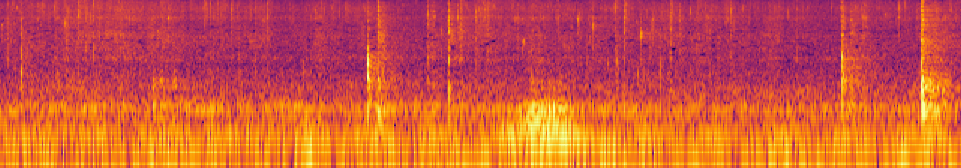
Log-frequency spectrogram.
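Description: Garlic and onion frying in a pan for pork adobo, giving a steady close sizzle with a few sharper crackles and stirring clatters. No one speaks.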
